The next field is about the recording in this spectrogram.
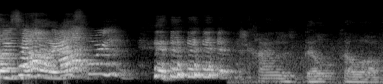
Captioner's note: laughs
